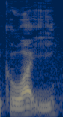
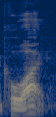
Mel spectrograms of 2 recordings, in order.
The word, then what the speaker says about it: Kauai: including Kauai, because I listened to Dylan Frost's podcast. I'd always said Kauai, but it's Kauai. I got to say it right.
